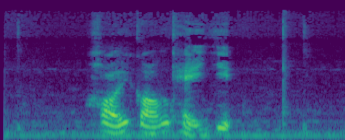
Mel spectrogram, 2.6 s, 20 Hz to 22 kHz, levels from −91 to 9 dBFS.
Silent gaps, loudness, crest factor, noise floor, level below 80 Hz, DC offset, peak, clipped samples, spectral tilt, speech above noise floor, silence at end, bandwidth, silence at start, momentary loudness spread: none; -18 LUFS; 20 dB; -45 dBFS; -60 dBFS; under 0.1%; -2 dBFS; under 0.1%; -6 dB/octave; 28 dB; 0.45 s; 16.5 kHz; 0.65 s; 10 LU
